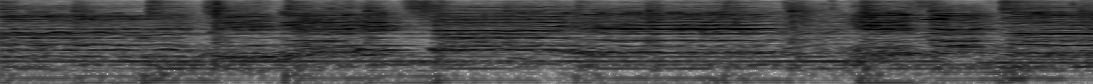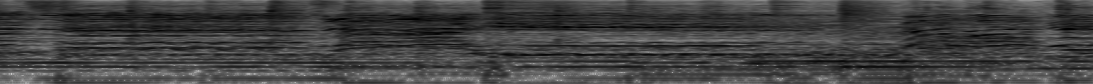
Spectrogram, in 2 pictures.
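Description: Church choir of mixed men's and women's voices singing a gospel song together, with accompaniment underneath.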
